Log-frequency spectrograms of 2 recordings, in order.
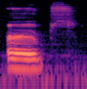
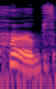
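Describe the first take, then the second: First: It is said in the speaker's usual American way. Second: It is said the way British speakers say it.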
